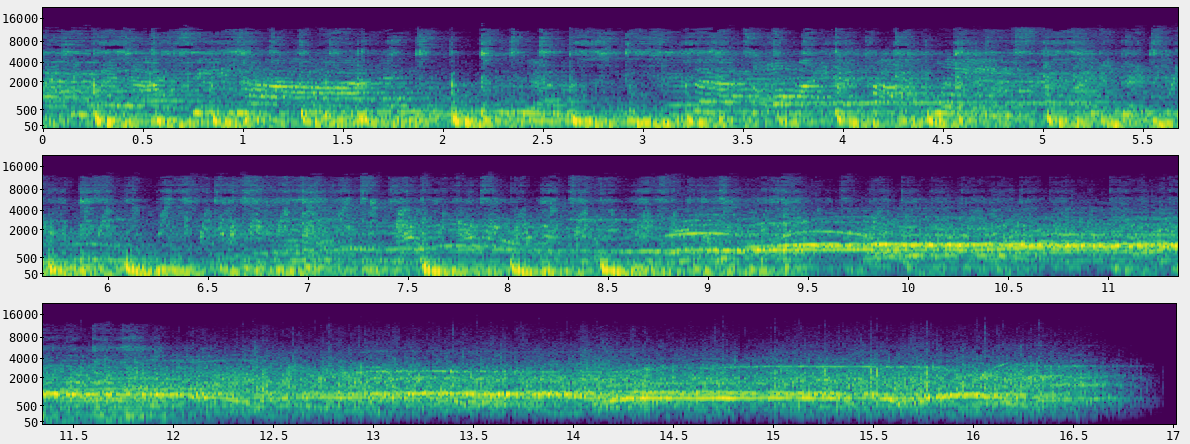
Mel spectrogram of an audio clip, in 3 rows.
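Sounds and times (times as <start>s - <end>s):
audience applauding: 6.5s - 17.0s
shouted whoops: 6.9s - 16.8s.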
